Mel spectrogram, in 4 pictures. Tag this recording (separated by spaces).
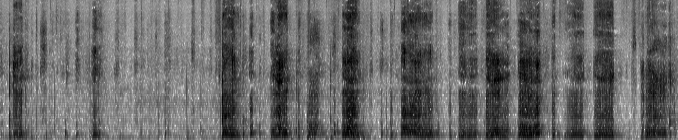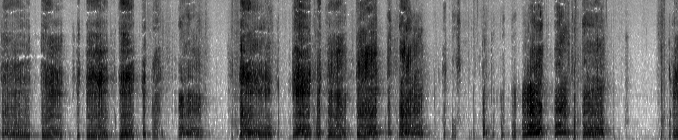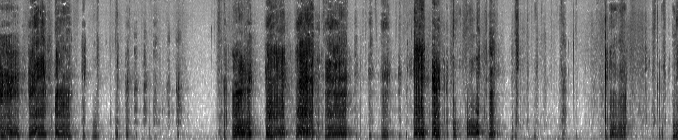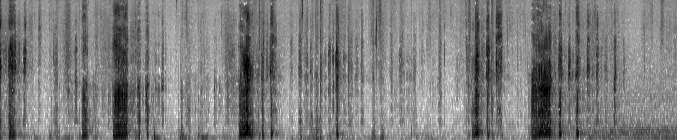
aggression anger angry bark barking dog growl growling grumble grumbling pd play snarl snarling toy wolf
